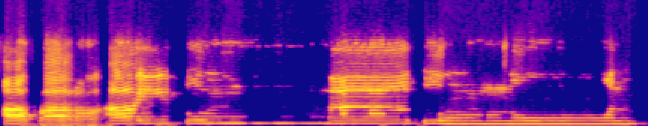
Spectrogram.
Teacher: Ya, izhar jelas dibacanya mim sukunnya.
